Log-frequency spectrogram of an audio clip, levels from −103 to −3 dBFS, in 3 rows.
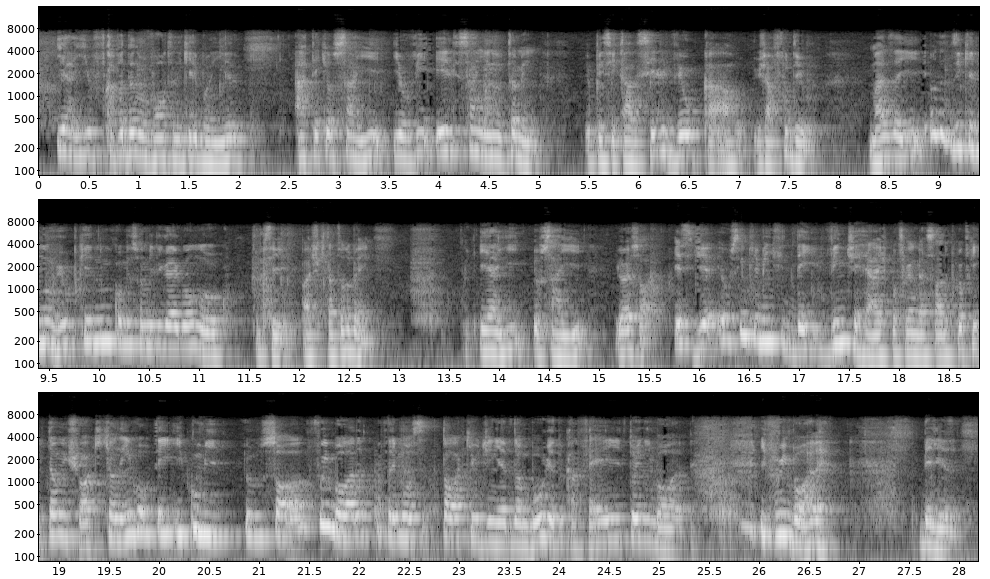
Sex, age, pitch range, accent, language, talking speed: male, 20-39, 125-165 Hz, Brazilian, Portuguese, 220 wpm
